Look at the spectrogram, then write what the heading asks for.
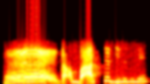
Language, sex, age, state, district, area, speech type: Bengali, female, 60+, West Bengal, Darjeeling, rural, conversation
